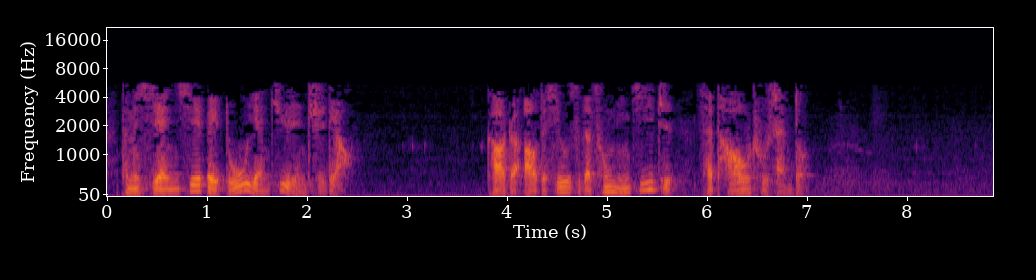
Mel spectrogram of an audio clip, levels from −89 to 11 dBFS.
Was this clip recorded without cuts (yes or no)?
yes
